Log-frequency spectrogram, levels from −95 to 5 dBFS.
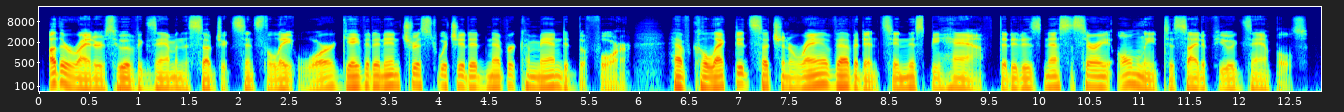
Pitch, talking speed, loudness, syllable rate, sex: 90 Hz, 190 wpm, -22 LUFS, 5.7 syllables/s, male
